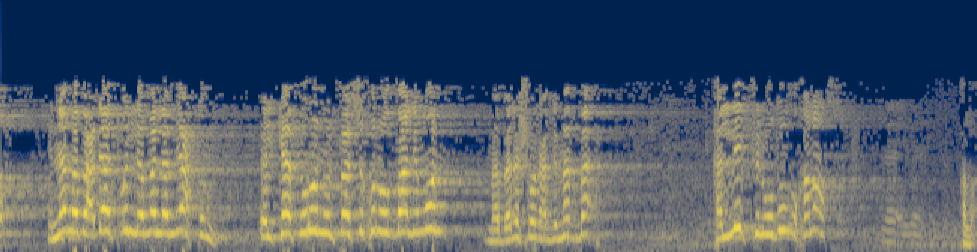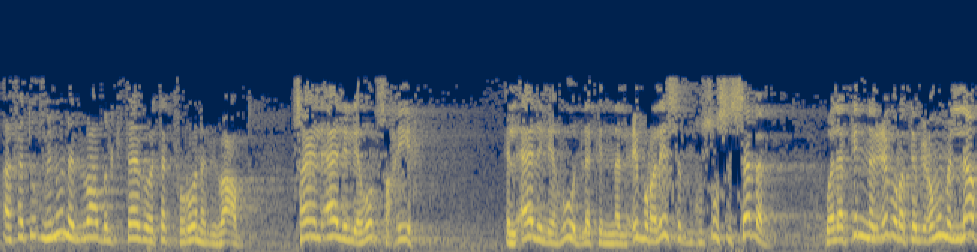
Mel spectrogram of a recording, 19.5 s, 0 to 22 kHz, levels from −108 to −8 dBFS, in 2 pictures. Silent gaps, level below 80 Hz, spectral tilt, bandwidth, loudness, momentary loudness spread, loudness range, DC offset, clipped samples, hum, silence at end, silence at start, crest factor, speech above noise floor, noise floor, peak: none; -58 dBFS; -3 dB/octave; 6.4 kHz; -22 LUFS; 12 LU; 6 LU; under 0.1%; under 0.1%; none; 0 s; 0 s; 16 dB; 26 dB; -48 dBFS; -6 dBFS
